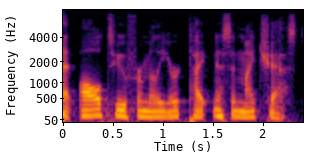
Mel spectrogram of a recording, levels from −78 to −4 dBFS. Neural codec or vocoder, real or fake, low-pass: codec, 16 kHz, 0.9 kbps, LongCat-Audio-Codec; fake; 7.2 kHz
